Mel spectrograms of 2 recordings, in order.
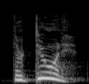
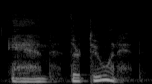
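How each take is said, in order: First: Loud, high, exultant proclamation; emphatic excitement. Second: Slow, soft and half-whispered; hushed reveal. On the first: Timothy insists to Paul that they're thriving, exultant. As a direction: punch it out high and loud in triumph. Timothy acted, peak of good news. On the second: Timothy tells Paul the church is thriving, hushed. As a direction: breathe the news out quietly and slowly. Timothy acted, first quiet telling. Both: Acted.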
